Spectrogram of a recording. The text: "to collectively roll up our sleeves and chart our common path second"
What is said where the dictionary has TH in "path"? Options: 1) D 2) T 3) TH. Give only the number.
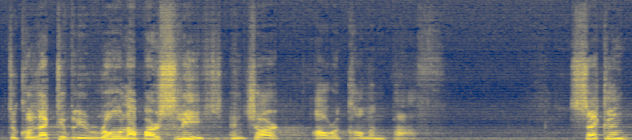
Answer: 3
